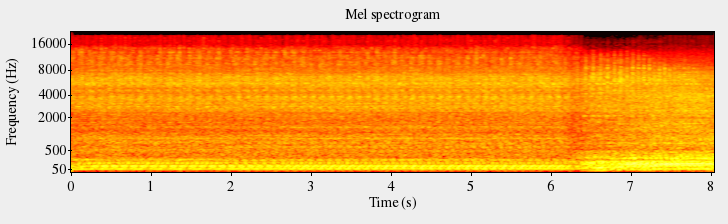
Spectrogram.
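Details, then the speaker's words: 1979 US-spec fuel-injected VW Super Beetle with new Vintage Speed stainless exhaust replacing rusted, leaking original; mic clipped to rear bumper by muffler; busy, even air-cooled chatter at idle, smooth rise in pitch on revs; healthy flat-four, clean exhaust note, normal. "There you have it. Little driving action for the vintage speed exhaust unit on this 1979 Super Beetle. There's the sound, there's the looks, there's the experience."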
